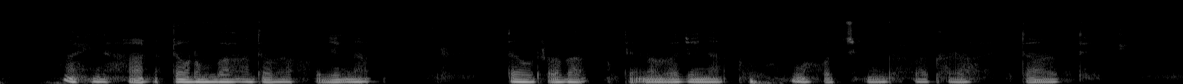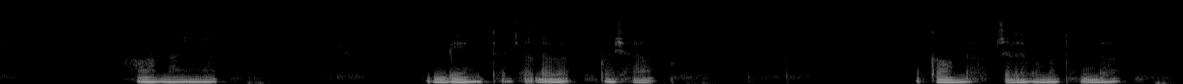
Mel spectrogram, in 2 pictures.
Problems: background sounds at intervals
